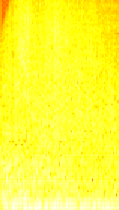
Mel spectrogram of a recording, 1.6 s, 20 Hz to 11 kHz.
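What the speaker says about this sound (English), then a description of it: "Setting off a nuclear explosion in the ship" A loud, sustained rumbling explosion fills the space aboard a ship in Mass Effect 2, a dense roaring blast with a heavy low boom and no voices over it.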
